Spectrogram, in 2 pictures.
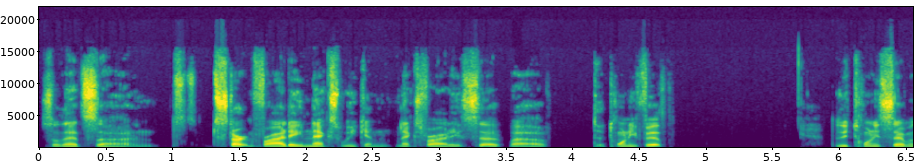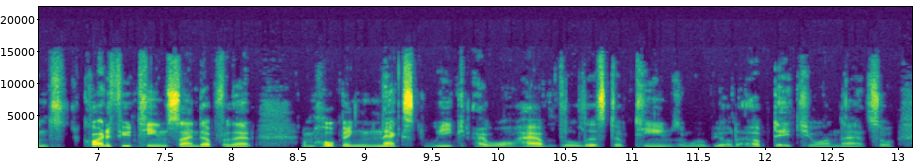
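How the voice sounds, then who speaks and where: Recorded very cleanly against a silent background, with a dry, close sound and no echo, a man speaks fairly quickly at a fairly low pitch with ordinary pitch variation. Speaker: pool show host. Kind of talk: event announcements on live show. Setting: live stream show. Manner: fast.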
